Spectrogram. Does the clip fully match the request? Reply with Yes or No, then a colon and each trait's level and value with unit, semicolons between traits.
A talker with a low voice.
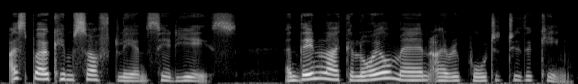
No: high, 200 Hz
